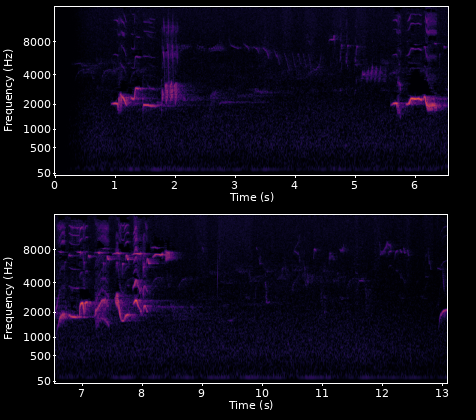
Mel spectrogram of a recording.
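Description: Bird chirping in two bouts of quick rising and falling notes, the first about a second in and a longer one from about six to eight and a half seconds in, over a steady low hum.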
